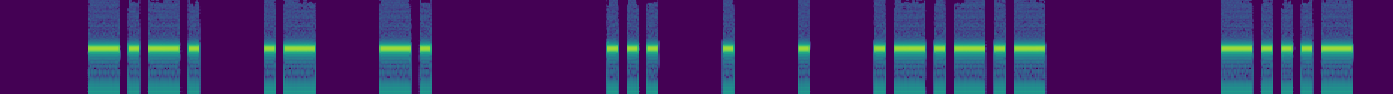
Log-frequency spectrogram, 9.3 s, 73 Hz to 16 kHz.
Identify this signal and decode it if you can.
Morse code, heard as a keyed tone, about 18 wpm, spaced as for 12 wpm, 1000 Hz. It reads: CAN SEE. <BT>
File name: qotdfiles / 12wpm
